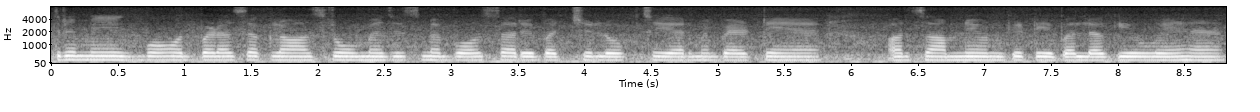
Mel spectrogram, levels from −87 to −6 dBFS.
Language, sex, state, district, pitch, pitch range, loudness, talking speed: Hindi, female, Chhattisgarh, Raipur, 185 Hz, 180-190 Hz, -12 LUFS, 170 wpm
